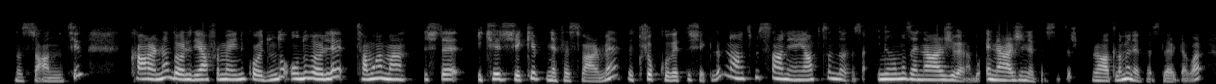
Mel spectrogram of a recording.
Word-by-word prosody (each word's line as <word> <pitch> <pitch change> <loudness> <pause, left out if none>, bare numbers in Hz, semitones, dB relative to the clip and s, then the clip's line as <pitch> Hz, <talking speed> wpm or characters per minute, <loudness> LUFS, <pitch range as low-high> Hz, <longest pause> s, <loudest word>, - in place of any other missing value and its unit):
nasıl 165 -2 -9
anlatayım, 155 - -8 0.4
karna, 250 +3 +3
böyle, 235 -3 +4
diyaframa 225 +1 +2
elini 235 +2 +2
koyduğunda 230 -1 0
onu, 255 +2 +4
böyle, 275 +8 +3
tamamen, 240 -2 +3 0.2
işte, 230 +3 -3
içeri 240 +1 0
çekip 245 +3 -3
nefes 175 -3 -5
verme 155 - -3
ve - - -3
çok 235 +2 -3
kuvvetli 185 +2 -4
şekilde. 210 - -9
Bunu 335 -8 -1
60 275 +4 -7
saniye 250 -8 +1
yaptığında 235 +3 -1
mesela - - -18
inanılmaz 245 +1 +5
enerji 215 -1 +2
veren, - - -6
bu - - -11
enerji 200 -4 +2
nefesidir; 180 - -14
rahatlama 180 +8 +2
nefesleri - - -8
de - - -11
var. - - -4
230 Hz, 170 wpm, -21 LUFS, 205-255 Hz, 0.4 s, inanılmaz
